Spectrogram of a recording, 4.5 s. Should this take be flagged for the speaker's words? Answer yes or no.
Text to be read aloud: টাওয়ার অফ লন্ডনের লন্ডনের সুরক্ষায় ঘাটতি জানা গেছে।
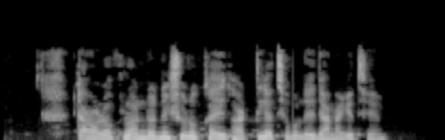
yes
